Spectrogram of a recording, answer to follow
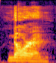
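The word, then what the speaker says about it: Norrin: I know I'm gonna mispronounce it, Mark. Noran? Norin.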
